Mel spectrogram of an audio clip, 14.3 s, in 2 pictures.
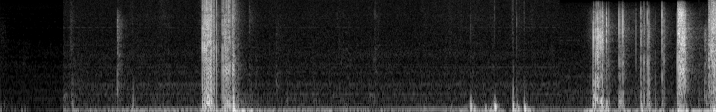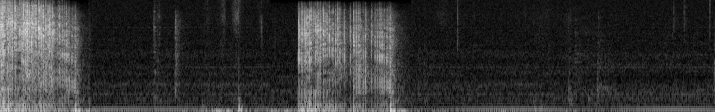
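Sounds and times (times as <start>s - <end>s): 
something tearing: 2.0s - 2.5s, 5.9s - 8.1s, 10.1s - 11.2s.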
